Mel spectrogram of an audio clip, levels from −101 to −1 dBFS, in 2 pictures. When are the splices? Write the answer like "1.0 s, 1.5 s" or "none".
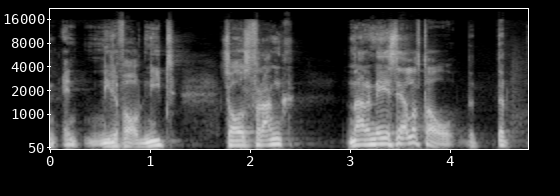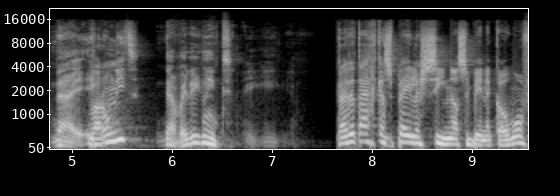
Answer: none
